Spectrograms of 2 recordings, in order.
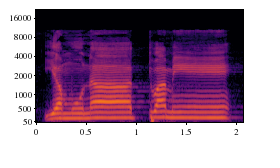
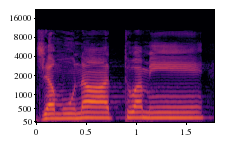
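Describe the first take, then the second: First: The first word begins with a Y sound. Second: The first word begins with a J sound. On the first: This is how the verse is recited in the south. "the rik says" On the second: This is how the verse is recited in the north. "people in the north said"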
